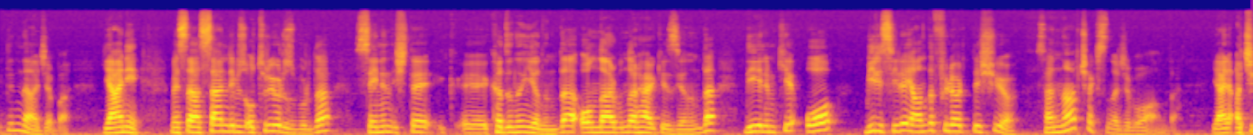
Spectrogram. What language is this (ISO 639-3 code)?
tur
